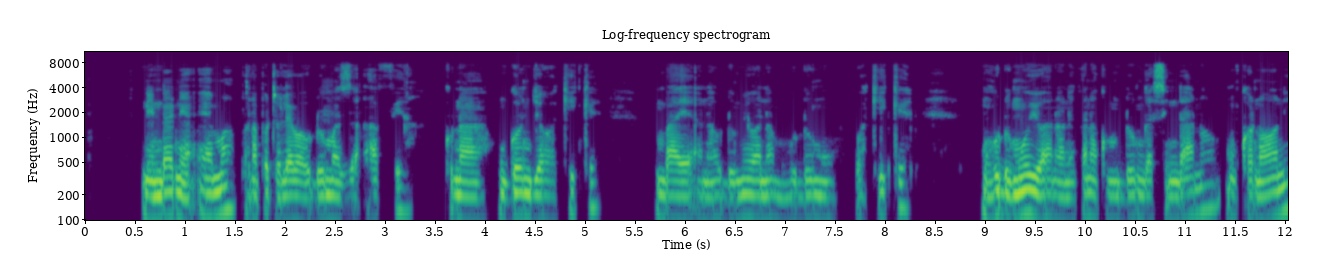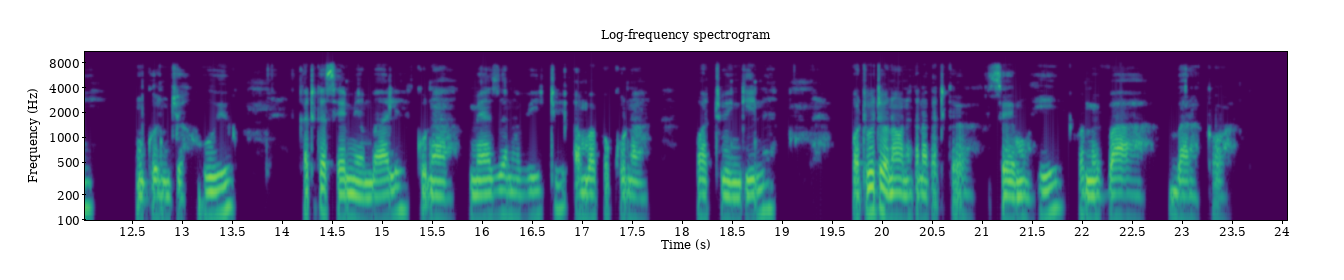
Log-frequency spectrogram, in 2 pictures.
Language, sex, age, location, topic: Swahili, male, 25-35, Kisii, health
